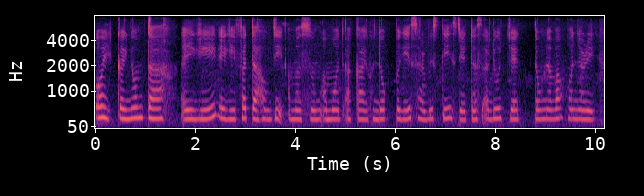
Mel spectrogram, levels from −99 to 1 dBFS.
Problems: background sounds at intervals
